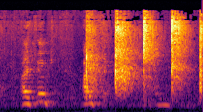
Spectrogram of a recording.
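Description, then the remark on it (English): Five loud, sharp hand claps in a steady, slightly uneven rhythm, each a bright crack that fades quickly, following a brief murmur of voice at the start. “I think you don't need to clap that loud.”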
